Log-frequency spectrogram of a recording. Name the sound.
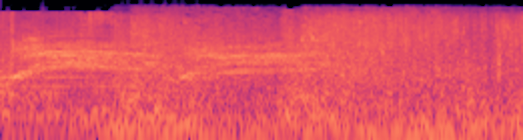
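screeching and wailing of Bloodborne DLC final boss, video game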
